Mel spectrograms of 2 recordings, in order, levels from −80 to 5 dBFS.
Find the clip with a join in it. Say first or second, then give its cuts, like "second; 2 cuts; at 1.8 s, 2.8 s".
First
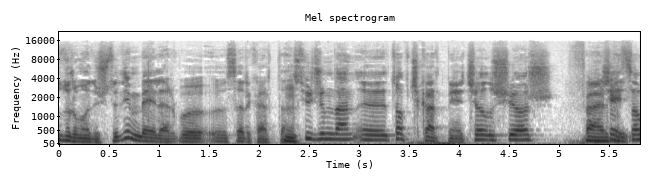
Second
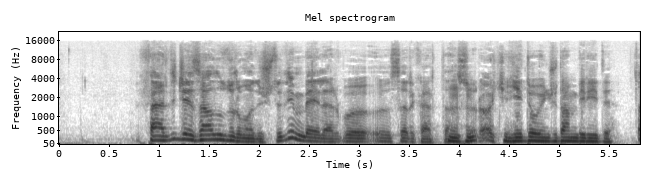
first; 1 cut; at 2.4 s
